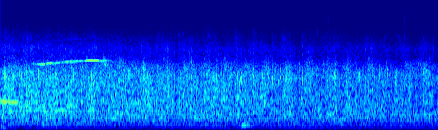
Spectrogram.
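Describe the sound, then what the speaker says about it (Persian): An audience at a ceremony honoring a Persian television series applauds Sara and Nika, with steady, even clapping from the crowd that continues evenly throughout. "سارا و نیکا رو خواهش می‌کنم تشویقشون کنم"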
